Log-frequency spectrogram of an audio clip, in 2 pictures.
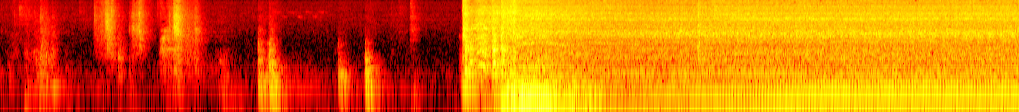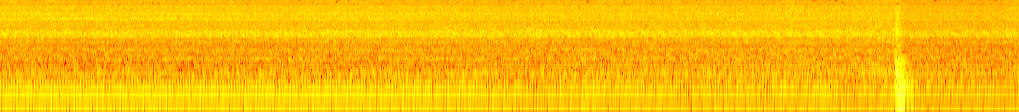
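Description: A BMW car engine idles at a steady level with a faint whine running underneath, starting abruptly after a few quiet clicks and continuing unbroken with one brief knock near the end.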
